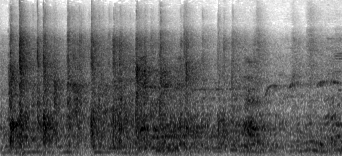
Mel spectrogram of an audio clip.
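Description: A quick, irregular run of sharp taps lasting about three seconds, with voices underneath, thinning out toward the end.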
